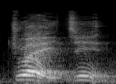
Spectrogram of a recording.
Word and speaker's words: 最近: 높은 데서 시작해야 사성이 납니다.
